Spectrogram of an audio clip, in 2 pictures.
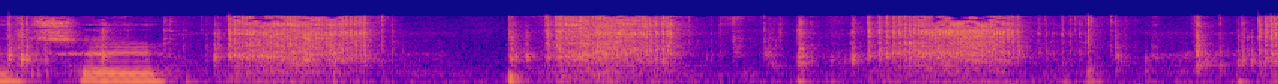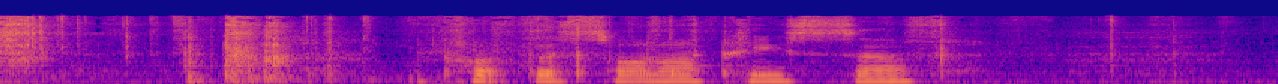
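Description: Paper rustles and scrapes as it is handled.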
